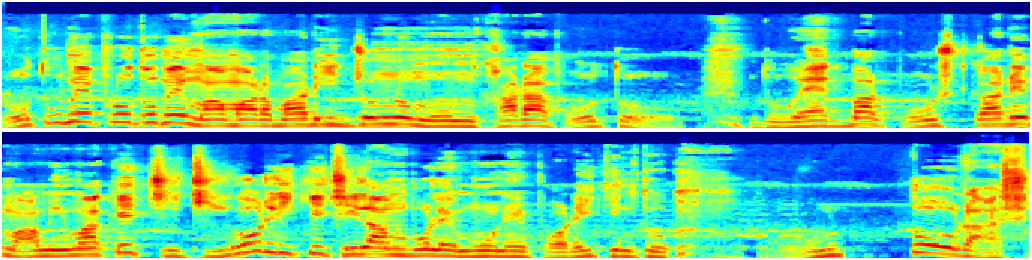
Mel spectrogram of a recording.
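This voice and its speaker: Speaking at a fairly slow pace, a man with a fairly high pitch uses lively intonation and keeps his loudness very even. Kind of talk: storytelling reminiscence. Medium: audio drama.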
